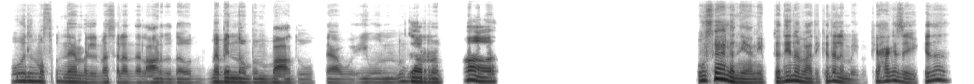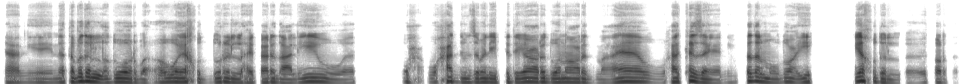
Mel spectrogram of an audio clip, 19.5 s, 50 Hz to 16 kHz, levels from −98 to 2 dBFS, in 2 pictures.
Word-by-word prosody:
والمفروض 135 -2 -1
نعمل 110 -4 -1
مثلًا 105 -2 -6
العرض 105 0 -3
ده 100 -1 -5 0.2
ما 120 - +3
بيننا 120 -1 +3
وبين 105 -1 -4
بعض 100 -2 +2
وبتاع 95 +2 -8
وإيه 100 +2 -10
ونجرب." 110 +1 +1 0.2
آه. 135 -7 +7 2.0
وفعلًا 170 -1 +9
يعني 105 -1 +1
ابتدينا 155 +9 +3
بعد 110 -6 +1
كده 135 +9 0
لما 105 -8 -1
يبقى 95 +1 -24
في 135 - -1
حاجة 155 +3 +3
زي 110 -9 -1
كده، 165 +2 0 0.3
يعني 110 0 -7
نتبادل 125 +5 +2
الأدوار 115 0 +1
بقى، 100 +3 -9
هو 120 +2 0
ياخد 110 -4 -2
دور 120 +1 -2
اللي 105 -4 -2
هيتعرِض 110 +1 -3
عليه 110 +7 0
و 95 -6 -7 0.5
وح - - -11
وحد 120 +1 -2
من 115 - -3
زمايلي 115 0 -1
يبتدي 110 +1 -5
يعرض، 120 -1 +2
وأنا 115 0 0
أعرض 110 -3 -2
معاه، 120 +7 +1
وهكذا 115 +2 0
يعني، 95 +3 -12
ابتدى 145 0 +2
الموضوع 120 0 -3
إيه، 115 +2 -2 0.5
ياخد 140 -6 +4
الإطار 95 -4 -8
ده. - - -36
115 Hz, 160 wpm, -24 LUFS, 105-125 Hz, 2.0 s, وفعلًا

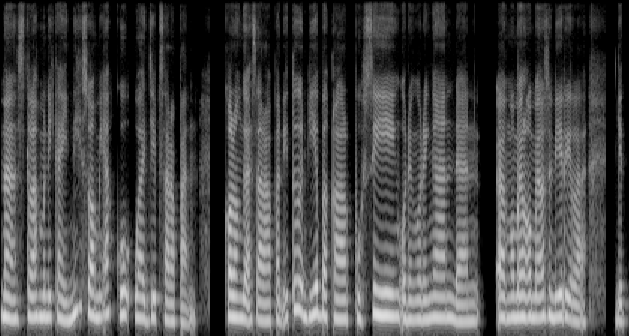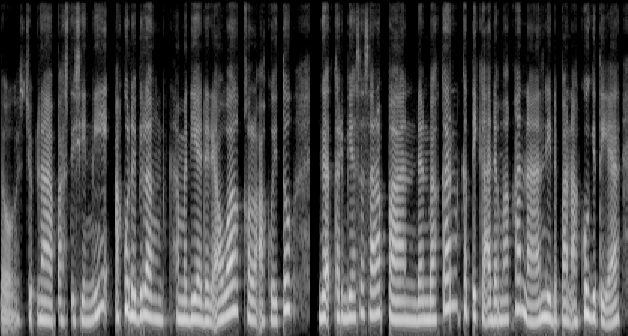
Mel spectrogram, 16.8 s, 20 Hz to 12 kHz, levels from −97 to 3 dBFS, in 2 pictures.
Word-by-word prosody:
Nah 210 -3 +3
setelah 210 +3 -1
menikah 210 -1 0
ini, 240 - +1
suami 230 -6 +2
aku 240 -3 -1
wajib 205 -1 -1
sarapan, 175 -5 -4 0.4
kalau 215 -2 +5
enggak 190 -3 +1
sarapan 180 0 -2
itu 290 +4 +1
dia 225 +4 +4
bakal 200 -4 0
pusing, 225 +2 +3
uring-uringan, 195 +2 0
dan 170 0 -2 0.2
e 220 - +2
ngomel-ngomel 210 +1 +3
sendirilah, 210 -7 +1 0.4
gitu, 180 +3 -6
cu 175 -2 -10
nah 185 -3 0
pas 185 -2 -6
di 195 - -6
sini, 200 - -2
aku 290 - 0
udah 225 - +3
bilang 225 -2 +2 0.2
sama 195 -2 0
dia 195 -1 +3
dari 175 -2 0
awal 240 +9 +3
kalau 190 -4 -1
aku 180 +1 -3
itu 295 +9 +1 0.4
enggak 215 +1 +2
terbiasa 215 +2 0
sarapan 205 -7 +1
dan 185 0 +1
bahkan 295 +13 0
ketika 220 -8 -2
ada 185 +1 +1
makanan 195 - 0
di 205 - +4
depan 185 -1 -3
aku, 175 +9 +2
gitu 180 -5 -1
ya, 155 +6 -1
205 Hz, 175 wpm, -20 LUFS, 185-220 Hz, 0.4 s, kalau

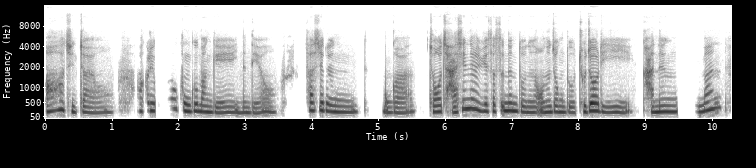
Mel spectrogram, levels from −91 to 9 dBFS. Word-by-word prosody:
아 240 +7 +2
진짜요. 185 -2 -4 0.3
아 230 - -5
그리고 245 -1 0 0.2
또 310 -1 -6
궁금한 220 -5 +3
게 180 0 -2
있는데요. 175 +3 -3 0.4
사실은 210 -6 0 0.3
뭔가 175 +2 -4 0.2
저 205 +1 +2
자신을 290 - +2
위해서 230 -1 0
쓰는 240 +2 +3
돈은 185 -3 -1
어느 190 +2 +1
정도 190 -3 -1
조절이 200 -3 +3
가능하지만 210 - 0
205 Hz, 260 characters per minute, -20 LUFS, 185-230 Hz, 0.4 s, 궁금한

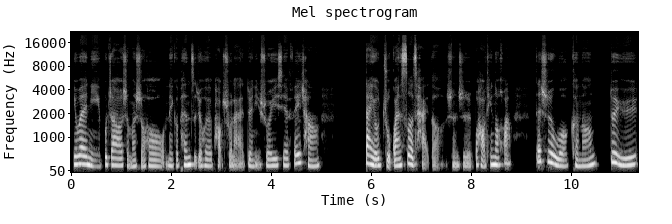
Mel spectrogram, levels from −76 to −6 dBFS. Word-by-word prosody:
因 225 0 +3
为 230 -2 +5
你 175 -6 +1
不 215 +5 -1
知 210 - -3
道 195 -1 +1
什 - - -4
么 170 - -3
时 185 - -3
候 175 -2 -3
那 185 -3 -3
个 180 -1 -6
喷 210 +2 +3
子 220 - -1
就 - - -3
会 185 -2 -3
跑 - - -6
出 - - -4
来 - - -5
对 185 -2 -3
你 210 +4 -7
说 190 -3 -2
一 190 +1 0
些 195 0 -2
非 245 +5 0
常 180 -5 -3 0.9
带 250 -2 +6
有 195 -2 +5
主 200 - -2
观 185 +2 +2
色 225 0 +6
彩 205 - -1
的， - - -10
甚 - - -6
至 - - -6
不 - - -2
好 - - 0
听 220 -1 +3
的 210 -1 +5
话。 215 +4 -4 0.5
但 305 - +2
是 300 -4 +3
我 180 -6 +2
可 195 -1 -4
能 185 +7 -1 0.2
对 275 -5 +4
于， 205 +3 +2
200 Hz, 250 characters per minute, -20 LUFS, 185-220 Hz, 0.9 s, 带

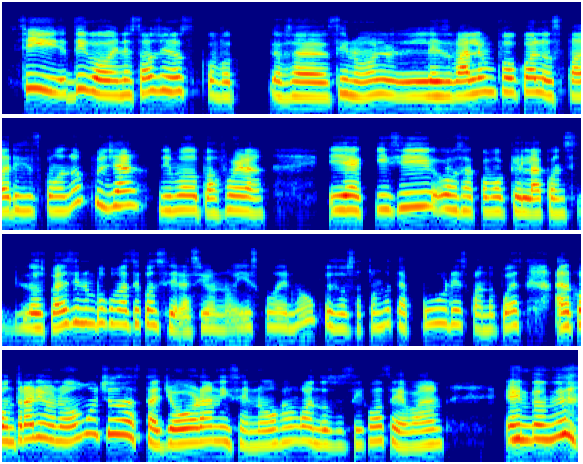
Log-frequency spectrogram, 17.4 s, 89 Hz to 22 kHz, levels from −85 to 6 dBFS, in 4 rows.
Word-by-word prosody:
Sí, 305 -6 +3
digo 265 -3 +4
en 235 0 -1
Estados 260 +4 0
Unidos 275 -1 0
como 215 -2 -7 0.2
o 230 -3 -3
sea, 215 -1 +3
sí, 250 +4 -3
¿no? 225 0 -1
Les 225 -2 +4
vale 230 +4 +5
un 275 0 -5
poco 270 0 +1
a - - +5
los 235 -4 -1
padres, 230 +1 0
es 230 - -14
como, 235 +1 -4
no, 335 +9 -6
pues, 320 -7 -6
ya 305 +1 +2
ni 240 0 -4
modo 245 0 0
para 215 0 -3
afuera. 230 -2 0 0.4
Y 245 +1 +5
aquí 245 +1 +1
sí, 280 +2 0
o 255 0 +1
sea, 235 -1 -6
como 230 0 -4
que 230 - 0
la 210 -1 +4
cons 210 -1 -9
los 225 0 -1
padres 235 +4 +1
tienen 285 0 -3
un - - -7
poco 280 0 -7
más 265 -1 -4
de 270 - -5
consideración, 220 - -6
¿no? 105 - -16
Y 115 +2 -12
es - - -16
como 115 -1 -11
de: 115 - -9
"No, 160 - -11
pues, 245 +8 -7
o 220 - -7
sea, 215 0 -19
tú 230 - -12
no 255 +3 -9
te 255 - -12
apures 265 +3 -8
cuando 210 -2 -12
puedas", 240 +4 -4 0.2
al 235 +1 +1
contrario, 275 +4 +3
¿no? 260 +1 +1
Muchos 360 +2 0
hasta 315 -9 +3
lloran 235 +4 +4
y 250 -2 -4
se 220 - -9
enojan 220 +5 -5
cuando 235 -4 -2
sus 205 0 -19
hijos 255 +4 -2
se 230 -6 0
van. 215 +3 -3 0.5
Entonces 280 +4 +5
240 Hz, 250 wpm, -20 LUFS, 220-270 Hz, 0.5 s, vale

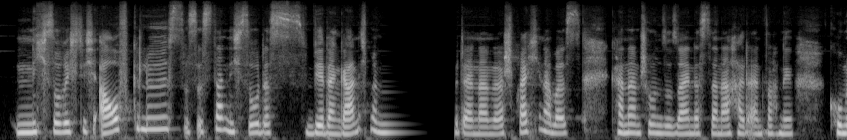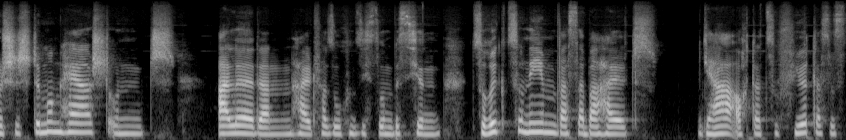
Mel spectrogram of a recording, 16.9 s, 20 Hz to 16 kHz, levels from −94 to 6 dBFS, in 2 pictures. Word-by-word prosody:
nicht 225 +2 +3
so 240 - +3
richtig 240 +2 -1
aufgelöst. 305 +6 +3
Es - - -7
ist 245 - -6
dann 305 -1 +3
nicht 250 -1 0
so, 220 +2 +1
dass 220 0 -5
wir 205 0 +3
dann 195 -2 +1
gar 185 0 +5
nicht 280 - -9
mehr 275 -4 -2 0.7
miteinander 185 -3 -2
sprechen, 235 +7 -2
aber 215 -5 +1
es 205 0 -6 0.3
kann 225 -3 0
dann 220 -1 +1
schon 215 -2 -3
so 200 - -3
sein, 195 0 -1
dass 200 0 -4
danach 195 0 -2
halt 195 -2 -2
einfach 195 0 -5
'ne 190 -1 -3 0.4
komische 210 -1 +3
Stimmung 240 +4 +2
herrscht 230 0 +3
und 195 -1 -4 0.4
alle 200 0 +7
dann 180 +1 -1
halt 180 -2 0
versuchen, 195 -1 -5
sich 195 -1 -10
so - - -4
'n 185 - -3
bisschen 190 -1 -3 0.3
zurückzunehmen, 235 0 +2
was 195 0 -1
aber 195 -1 +1
halt 185 0 -1 0.4
ja 195 0 +3
auch 175 - 0
dazu 190 +2 -7
führt, 220 +3 -2
dass 200 - -7
es 195 0 -9
205 Hz, 180 wpm, -22 LUFS, 190-230 Hz, 0.7 s, alle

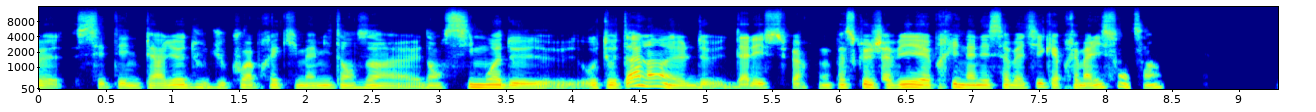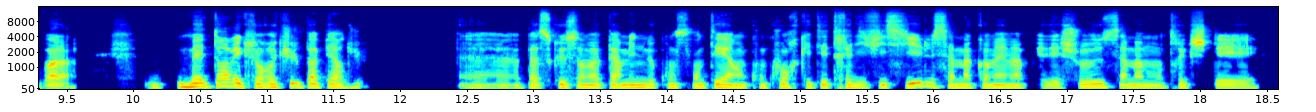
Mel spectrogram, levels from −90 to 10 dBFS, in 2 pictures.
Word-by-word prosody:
heu, - - -30
c'était 95 - -4
une 95 0 -6
période 110 +5 -1
où 130 - -6
du 120 -4 -7
coup, 115 - -5
après 115 +2 -4
qui 110 -1 -8
m'a 95 -1 -3
mis 105 +1 -2
dans 105 +1 -4
un, 95 -2 -3
heu, - - -8
dans 95 0 -5
6 125 - +1
mois 120 0 +5
de 105 -1 0
heu, 95 0 -3
au 110 - -3
total, 115 - +3
hein, 170 -6 +3
heu, 100 - -2
de 100 - -5
d'aller 95 +1 0
se - - +2
faire - - -3
bon, 105 - -5
parce 115 +1 0
que 125 - +4
j'avais, 115 +2 +5
heu, - - +1
pris 130 - -1
une 115 - +3
année 105 0 +2
sabbatique 110 +5 -2
après 110 - -2
ma 95 - +2
licence, 130 +3 -2
hein. 115 - -3 0.9
Voilà, - - +4 0.6
m 125 -1 -8
maintenant 145 +4 +5
avec 150 -4 +4
le 130 - +4
recul, 130 +3 +1
pas 140 -1 +3
«perdus», 130 0 -2 0.7
heu, 110 -2 -7
parce 105 -2 +2
que - - 0
ça 120 0 +1
m'a 110 -1 +2
permis 115 +1 +2
de - - +2
me 110 -1 -1
concentrer 120 +1 0
à - - +4
un 110 - -1
concours 125 +4 -5
qui 120 - -3
était 115 - -2
très 120 0 -2
difficile. 115 +9 +2
Ça 125 -4 -2
m'a 110 -1 0
quand 115 - -3
même 110 -1 +1
appris 105 -1 -6
des 100 0 -3
choses, 135 +5 0
ça 110 - -2
m'a 105 -1 0
montré 105 +4 -5
que - - +1
j'étais 105 +2 +3
115 Hz, 245 wpm, -25 LUFS, 105-125 Hz, 0.9 s, mois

